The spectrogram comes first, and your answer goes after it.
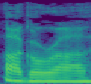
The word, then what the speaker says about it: Agora: called three-fifths it's from Agora or Agora if you're going with the ancient Greek pronunciation the new imprint of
